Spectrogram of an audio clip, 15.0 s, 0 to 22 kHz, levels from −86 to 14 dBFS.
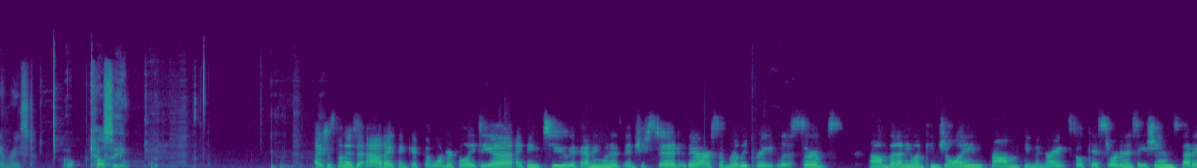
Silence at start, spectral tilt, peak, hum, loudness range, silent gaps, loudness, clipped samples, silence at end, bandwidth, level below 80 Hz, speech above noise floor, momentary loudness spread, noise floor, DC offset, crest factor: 0 s; -4.5 dB/octave; -2 dBFS; none; 7 LU; none; -24 LUFS; under 0.1%; 0 s; 15 kHz; -76 dBFS; 43 dB; 15 LU; -67 dBFS; under 0.1%; 22 dB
